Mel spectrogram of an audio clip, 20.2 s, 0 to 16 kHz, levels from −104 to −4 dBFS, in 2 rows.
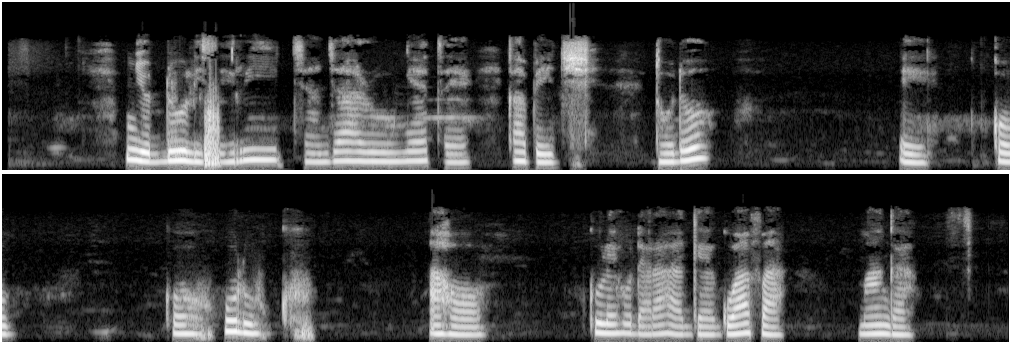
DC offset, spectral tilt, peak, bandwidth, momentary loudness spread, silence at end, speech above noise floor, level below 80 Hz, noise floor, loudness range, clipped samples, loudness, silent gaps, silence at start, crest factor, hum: under 0.1%; -5.5 dB/octave; 0 dBFS; 7.4 kHz; 16 LU; 0.4 s; 61 dB; -58 dBFS; -75 dBFS; 9 LU; under 0.1%; -15 LUFS; none; 1.25 s; 18 dB; none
